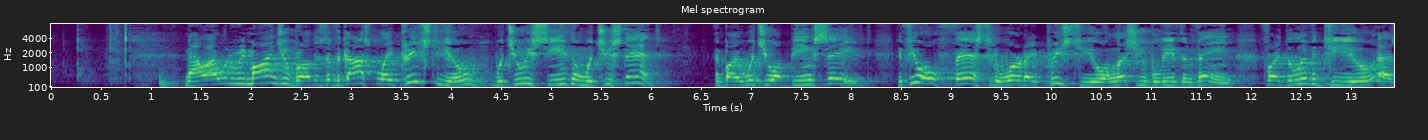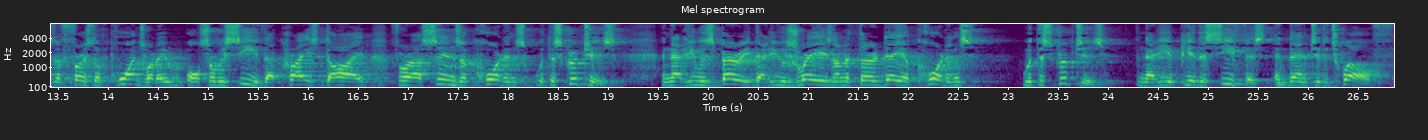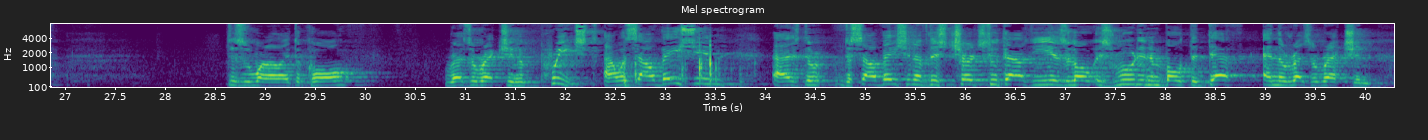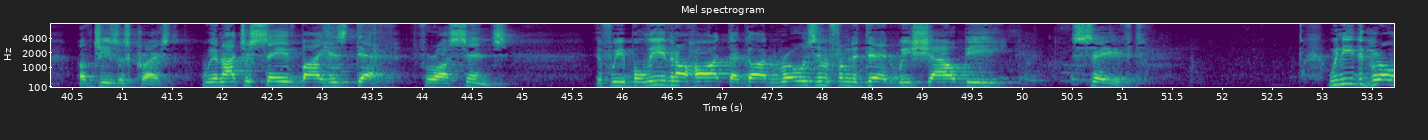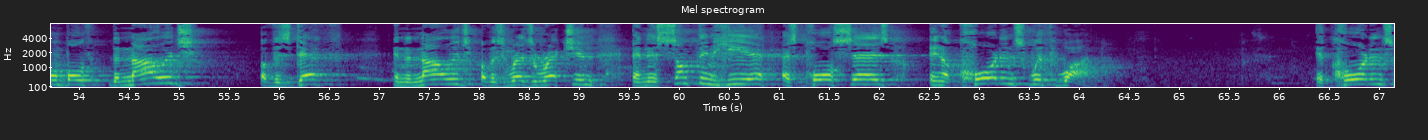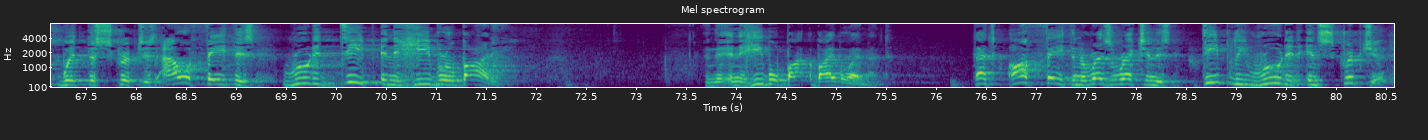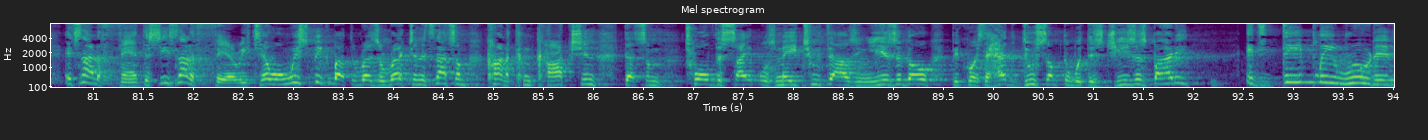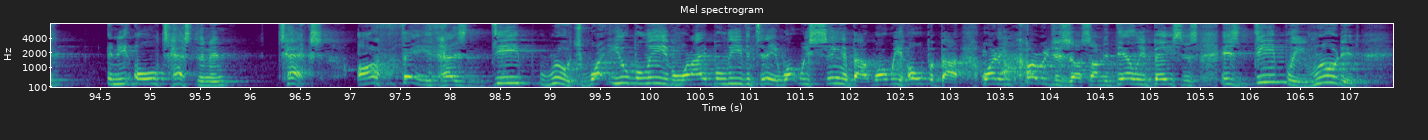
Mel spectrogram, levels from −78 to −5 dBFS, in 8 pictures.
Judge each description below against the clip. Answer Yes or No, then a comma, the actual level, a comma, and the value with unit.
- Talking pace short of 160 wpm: No, average, 165 wpm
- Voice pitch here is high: Yes, high, 210 Hz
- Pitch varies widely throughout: No, average, 4.8 semitones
